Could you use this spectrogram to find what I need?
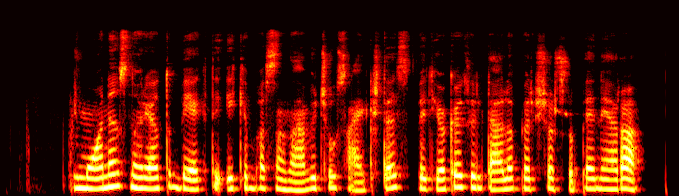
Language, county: Lithuanian, Šiauliai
